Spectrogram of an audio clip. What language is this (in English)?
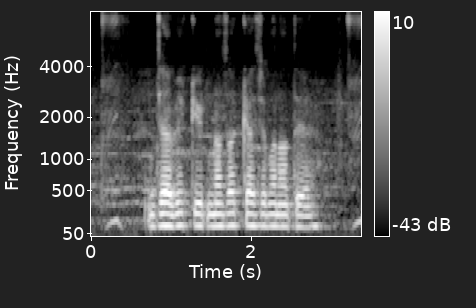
Hindi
